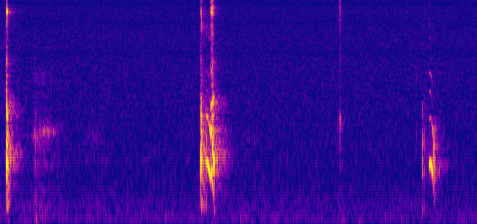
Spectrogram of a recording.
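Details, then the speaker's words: Four brief, abrupt, gulping sounds spaced irregularly over six seconds in a quiet room, from a dog: hiccups. "What you thinking about, huh? How annoying hiccups are? I know."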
